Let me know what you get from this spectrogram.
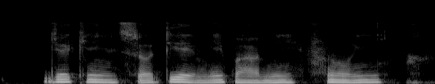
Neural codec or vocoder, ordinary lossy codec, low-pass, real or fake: codec, 16 kHz, 2 kbps, FunCodec, trained on Chinese and English, 25 frames a second; MP3, 48 kbps; 7.2 kHz; fake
